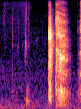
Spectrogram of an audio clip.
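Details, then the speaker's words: A habitual sneezer, sneezing again just before bed while putting things away: two quick sniffing in-breaths, then a sharp explosive sneeze with a trailing hiss; a single sneeze. "just before bed i would start sneezing again uh i'd nearly nearly finished putting everything away i was just about to turn the lights off to go to bed"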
